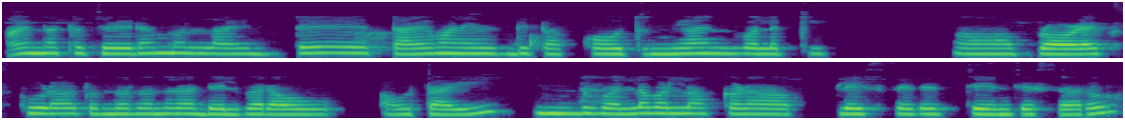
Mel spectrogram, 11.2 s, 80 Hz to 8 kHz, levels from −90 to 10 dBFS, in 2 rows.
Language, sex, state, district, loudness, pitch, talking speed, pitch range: Telugu, female, Telangana, Karimnagar, -17 LUFS, 250 Hz, 130 wpm, 240-265 Hz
